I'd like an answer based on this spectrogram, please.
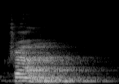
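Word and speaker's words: crumb: ګورئ هر کله که چېرته بي یعنې مخکې له بي څخه ام راسي یا له ام وروسته بي راسي نو بي څه شی دی؟ سایلنټ نه تلفظ کېږي.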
